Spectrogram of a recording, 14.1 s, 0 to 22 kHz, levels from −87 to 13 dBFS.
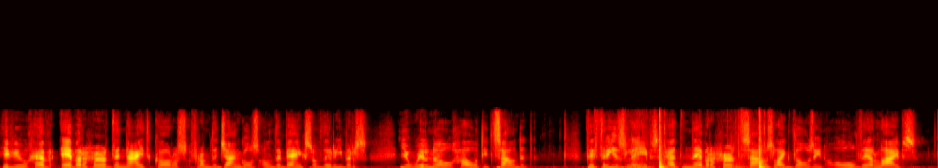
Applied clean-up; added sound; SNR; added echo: none; Drawer open or close; -3 dB; none.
